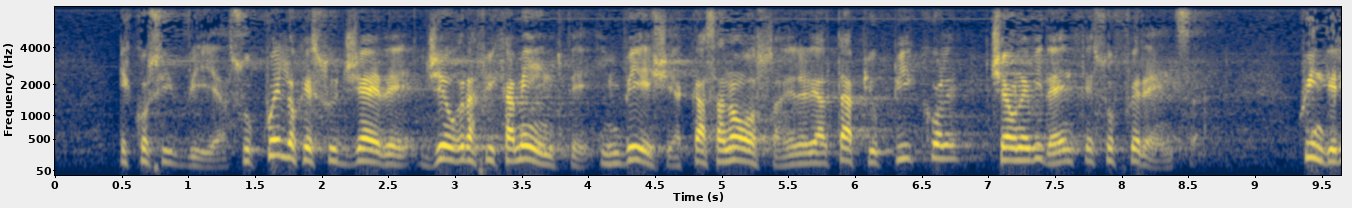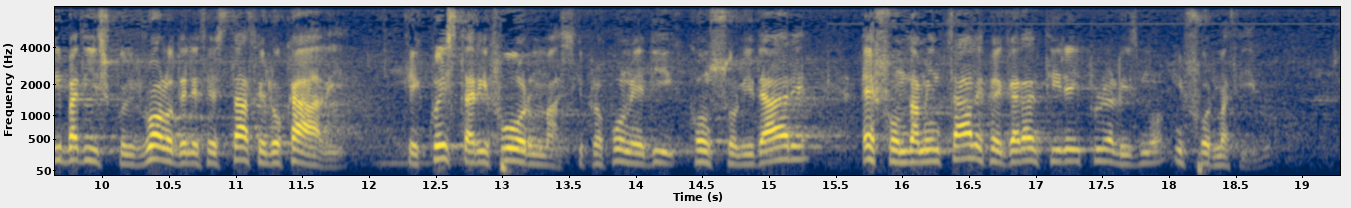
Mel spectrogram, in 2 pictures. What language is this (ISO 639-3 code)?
ita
